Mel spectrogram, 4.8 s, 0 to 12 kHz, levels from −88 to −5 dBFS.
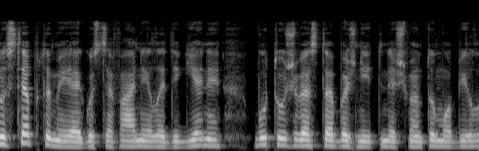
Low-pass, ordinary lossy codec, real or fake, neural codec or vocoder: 7.2 kHz; AAC, 64 kbps; real; none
